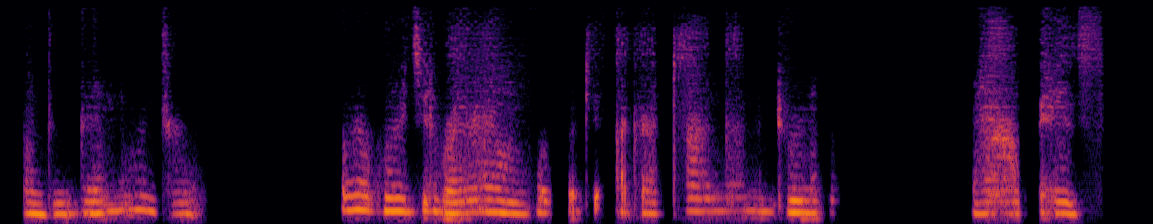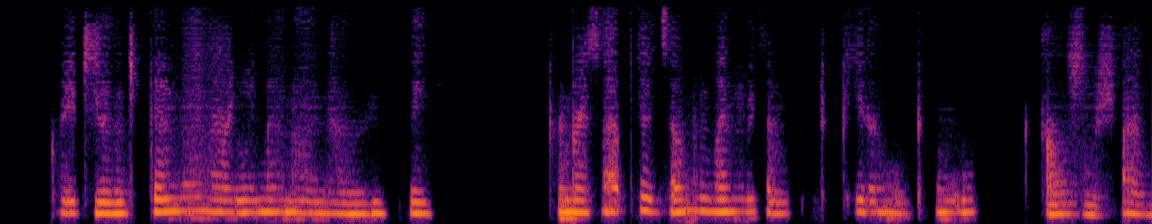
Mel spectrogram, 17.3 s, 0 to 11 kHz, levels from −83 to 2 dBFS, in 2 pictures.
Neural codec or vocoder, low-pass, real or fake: codec, 44.1 kHz, 0.9 kbps, DAC; 9.9 kHz; fake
